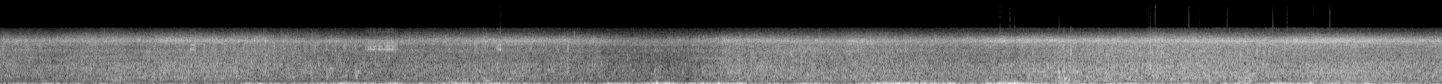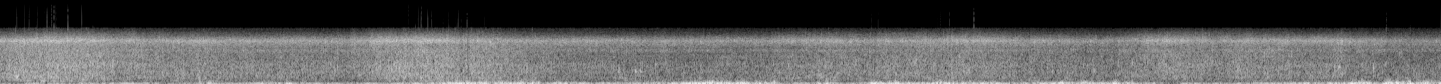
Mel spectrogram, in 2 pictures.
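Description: Steady rushing of wind and choppy sea water, with wind gusts buffeting the microphone in low rumbles that grow heavier in the second half.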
